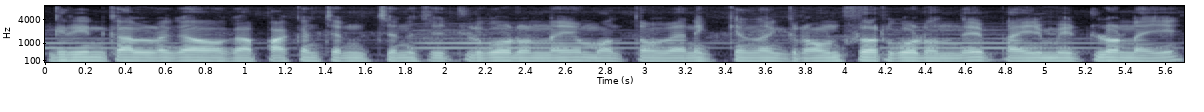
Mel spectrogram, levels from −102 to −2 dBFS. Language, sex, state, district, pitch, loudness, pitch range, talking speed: Telugu, male, Andhra Pradesh, Visakhapatnam, 110 Hz, -26 LUFS, 105-115 Hz, 190 wpm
